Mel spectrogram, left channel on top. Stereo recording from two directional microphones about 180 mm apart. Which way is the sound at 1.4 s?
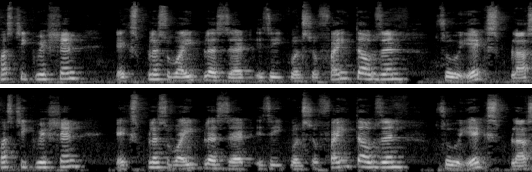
50° left (ahead or behind).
